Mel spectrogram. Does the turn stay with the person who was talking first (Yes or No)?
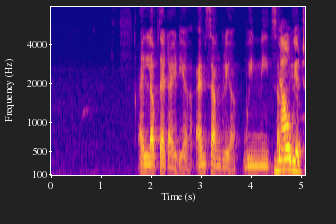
No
